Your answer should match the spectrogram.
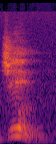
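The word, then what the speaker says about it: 人: The word for person, or the kanji for person, is hito. Hito, meaning person, when used in part of a sentence, is pronounced as jin.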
